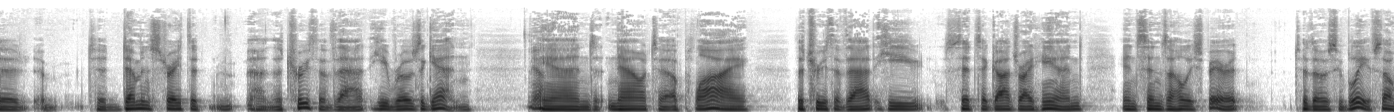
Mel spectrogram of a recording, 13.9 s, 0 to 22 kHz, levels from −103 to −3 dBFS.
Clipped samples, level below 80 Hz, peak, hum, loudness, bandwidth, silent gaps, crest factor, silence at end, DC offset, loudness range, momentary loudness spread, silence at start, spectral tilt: under 0.1%; -46 dBFS; -4 dBFS; none; -21 LUFS; 11.5 kHz; none; 16 dB; 0 s; under 0.1%; 2 LU; 11 LU; 0 s; -8 dB/octave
